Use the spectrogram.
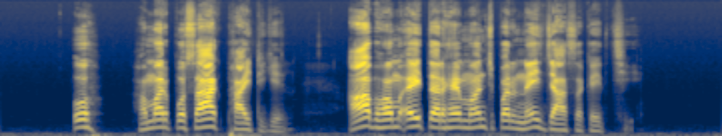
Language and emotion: Maithili, sad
